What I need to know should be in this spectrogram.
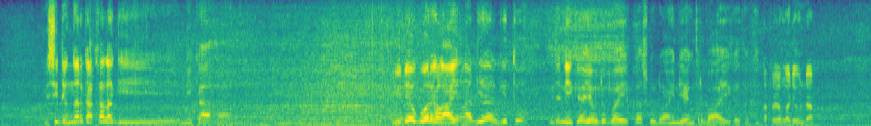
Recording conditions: sounds in the background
